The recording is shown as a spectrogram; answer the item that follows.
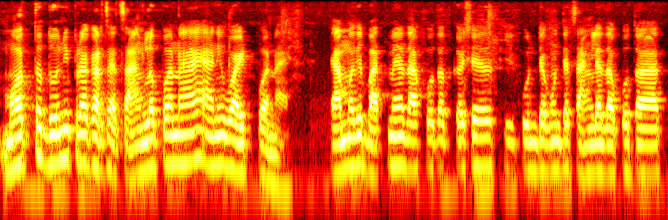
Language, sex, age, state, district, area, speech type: Marathi, male, 30-45, Maharashtra, Yavatmal, rural, spontaneous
